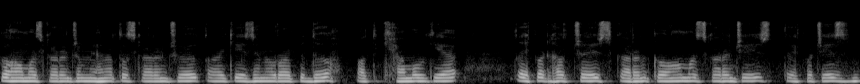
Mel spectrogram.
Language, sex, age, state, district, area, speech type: Kashmiri, male, 18-30, Jammu and Kashmir, Shopian, rural, spontaneous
